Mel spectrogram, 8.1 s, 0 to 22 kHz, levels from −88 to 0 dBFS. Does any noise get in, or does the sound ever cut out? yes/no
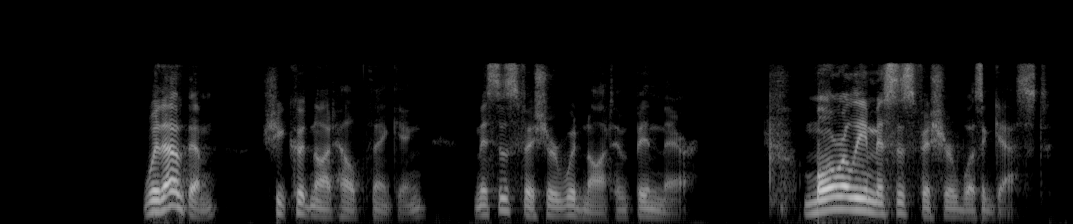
no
